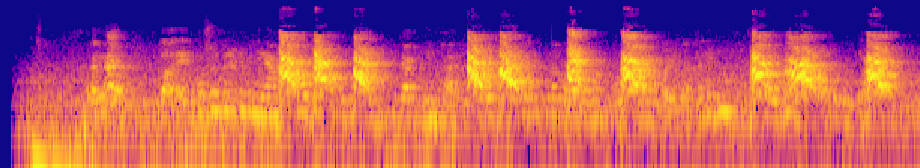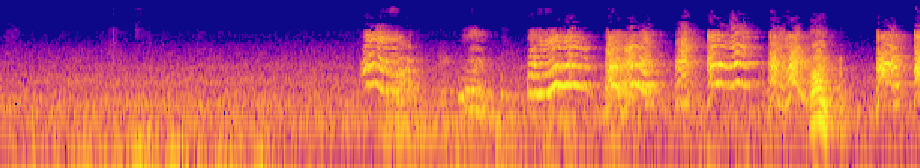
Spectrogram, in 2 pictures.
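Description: A Lhasa Apso gives sharp, high barks in quick bursts, with a person talking nearby.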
